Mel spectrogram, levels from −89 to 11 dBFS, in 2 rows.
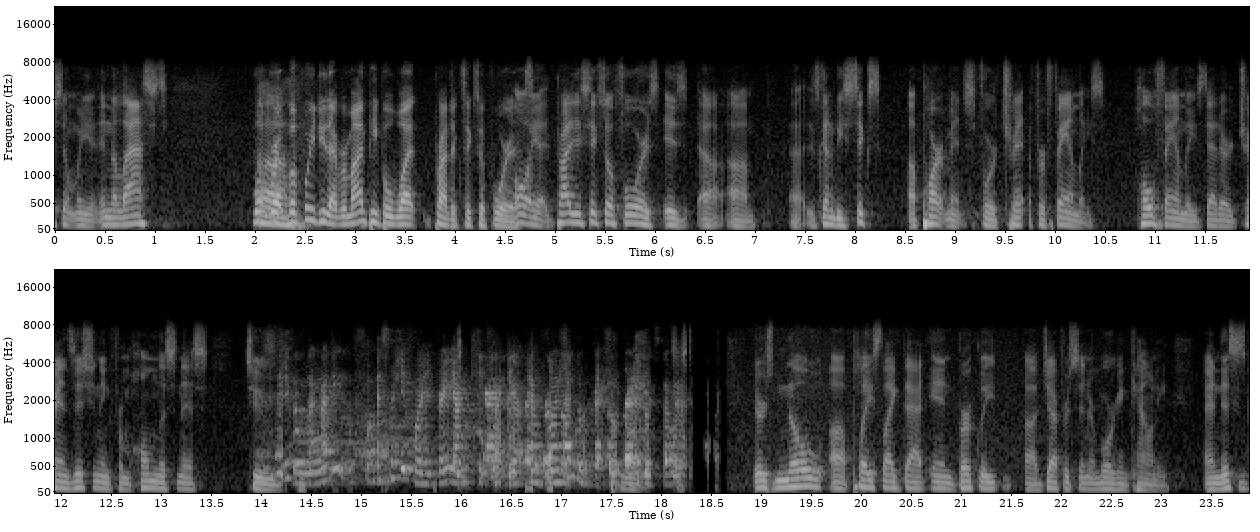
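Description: Around 14.14 to 14.24 s a delayed copy of the voice slips through, roughly 209 ms late and only about 5 dB below it, which sounds like an echo leak, likely from a loudspeaker echo canceller not catching everything. It returns as a faint scrap at 15.25 to 15.29 s, about 20 dB down, then from 15.9 to 18.6 s as a strong echo at about the same level as the speech, now trailing by 282 ms.

From 14.24 to 18.56 s the voice keeps dipping and breaking up, with drops as deep as about 40 dB adding up to around three seconds. That's speech suppressed in double talk, likely the canceller pulling everything down while both sides talk at once.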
